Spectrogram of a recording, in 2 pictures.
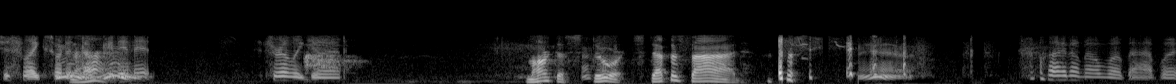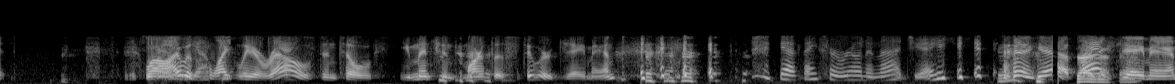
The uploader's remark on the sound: Take your phone calls. IWS Radio.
